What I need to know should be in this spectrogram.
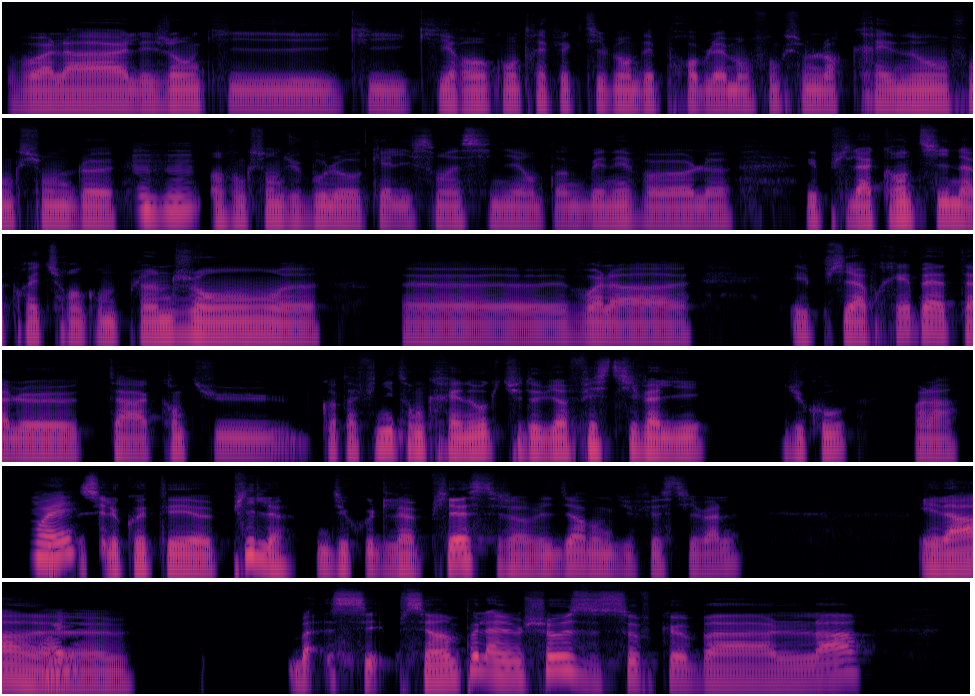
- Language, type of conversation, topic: French, podcast, Comment fais-tu pour briser l’isolement quand tu te sens seul·e ?
- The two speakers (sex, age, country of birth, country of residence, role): female, 40-44, France, Netherlands, host; male, 30-34, France, France, guest
- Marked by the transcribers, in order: stressed: "pile"; stressed: "là"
